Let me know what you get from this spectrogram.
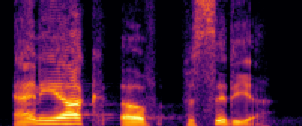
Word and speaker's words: Antioch of Pisidia: Antioch of Pisidia is, I believe, how you say the city.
